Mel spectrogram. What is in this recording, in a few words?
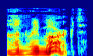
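"unremarked", British English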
